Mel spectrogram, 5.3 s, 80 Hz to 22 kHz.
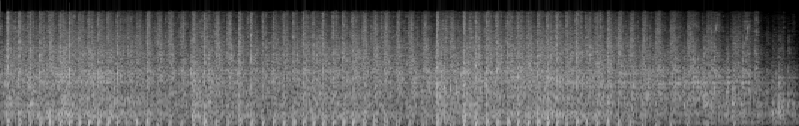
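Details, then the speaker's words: Toro 724 two-stage snowblower, 7 hp engine, unrun about 2 years, new fuel line, on choke: uneven chugging around four beats a second, lumpy then dying; rough running, owner suspects carburetor needs tuning or removal. "I think that carb's got to come off."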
